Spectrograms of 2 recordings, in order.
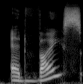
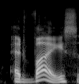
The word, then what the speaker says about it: advice: Advice, spelled with a C, is a noun. It's a suggestion or recommendation you give someone. It has a soft s sound at the end, like ice.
